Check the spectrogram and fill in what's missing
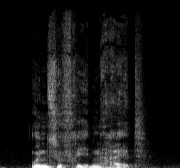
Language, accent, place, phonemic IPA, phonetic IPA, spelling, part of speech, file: German, Germany, Berlin, /ˈʔʊnt͡suˌfʁiːdənhaɪ̯t/, [ˈʔʊnt͡suˌfʁiːdn̩haɪ̯t], Unzufriedenheit, noun, De-Unzufriedenheit.ogg
- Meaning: discontent, dissatisfaction, unhappiness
